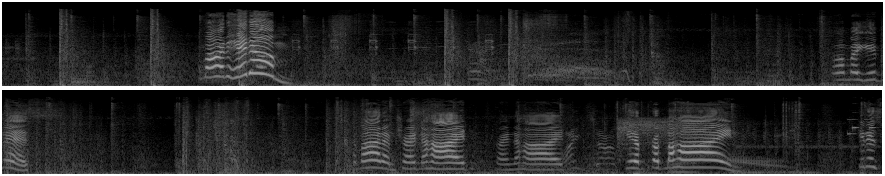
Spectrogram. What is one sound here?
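Gunfire cracks in rapid, sharp bursts.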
